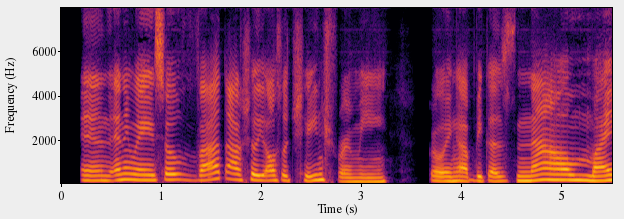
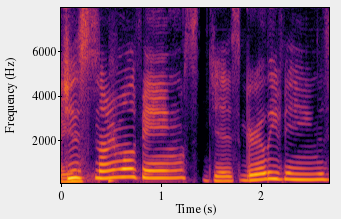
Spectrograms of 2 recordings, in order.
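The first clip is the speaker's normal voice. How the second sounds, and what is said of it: Irritating Valley Girl voice. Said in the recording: “best irritating Valley Girl impression.”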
